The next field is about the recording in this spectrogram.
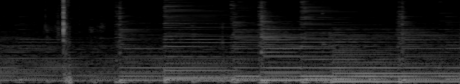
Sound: flicking lighter; calming acoustic guitar

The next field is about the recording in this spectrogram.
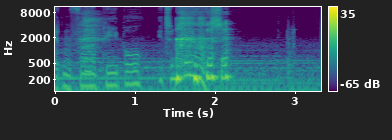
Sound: more chuckling

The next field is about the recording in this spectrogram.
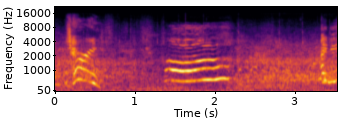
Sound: whining

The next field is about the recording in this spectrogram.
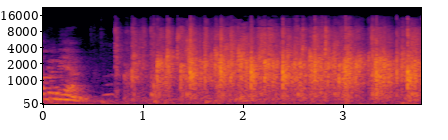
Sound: clapping

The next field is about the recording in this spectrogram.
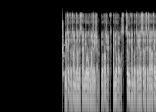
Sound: VoiceOver, speaking at a very high rate

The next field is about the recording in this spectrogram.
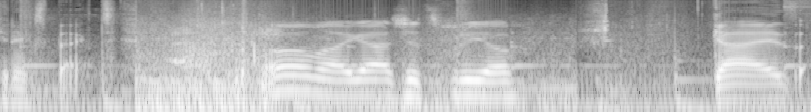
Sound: speaks foreign language

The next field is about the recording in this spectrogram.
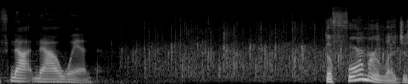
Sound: applause

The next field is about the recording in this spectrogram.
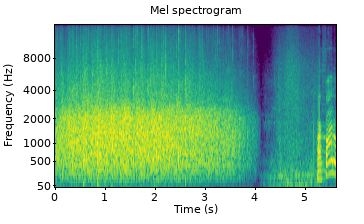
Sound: applause

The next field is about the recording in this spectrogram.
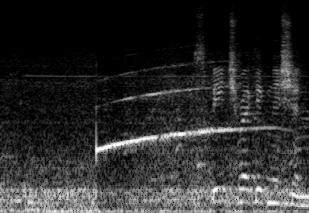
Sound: siren

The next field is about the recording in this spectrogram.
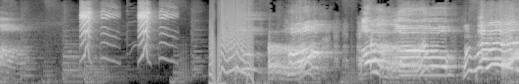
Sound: toy squeaks

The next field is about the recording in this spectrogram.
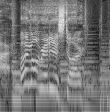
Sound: none

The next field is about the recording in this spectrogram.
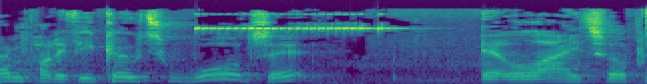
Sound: loud beeping

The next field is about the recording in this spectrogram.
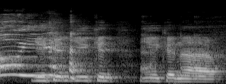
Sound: laughter

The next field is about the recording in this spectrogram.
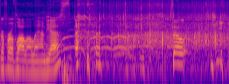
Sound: clapping

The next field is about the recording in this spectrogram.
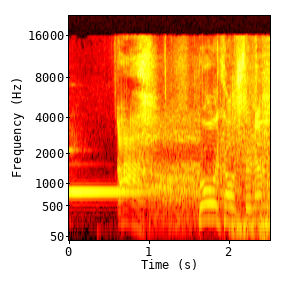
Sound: groaning

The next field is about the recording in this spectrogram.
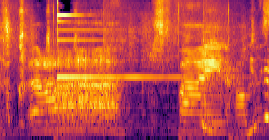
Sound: groans; ding

